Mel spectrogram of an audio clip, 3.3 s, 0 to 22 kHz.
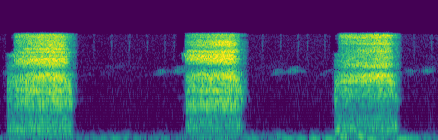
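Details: Great horned owlets, still hungry, in a nest box before sunrise on 3 March 2024 greeting a returning adult: three long rasping hisses roughly every second, with faint thin higher notes between them.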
